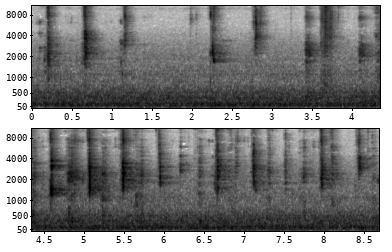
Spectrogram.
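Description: Close-miked wet eating sounds of rice and chicken curry eaten by hand: short sharp mouth clicks and lip smacks from chewing, with rice squished between the fingers. The clicks come sparsely at first and thicken around the middle, after a handful goes to the mouth.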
